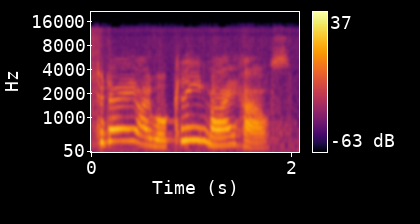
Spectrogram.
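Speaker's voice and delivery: high-pitched storybook housewife; farmer's wife. A narrator's reading. Farmer's wife planning her cleaning, high and purposeful. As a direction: announce it in a high woman's character voice. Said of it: "the farmer's wife says".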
